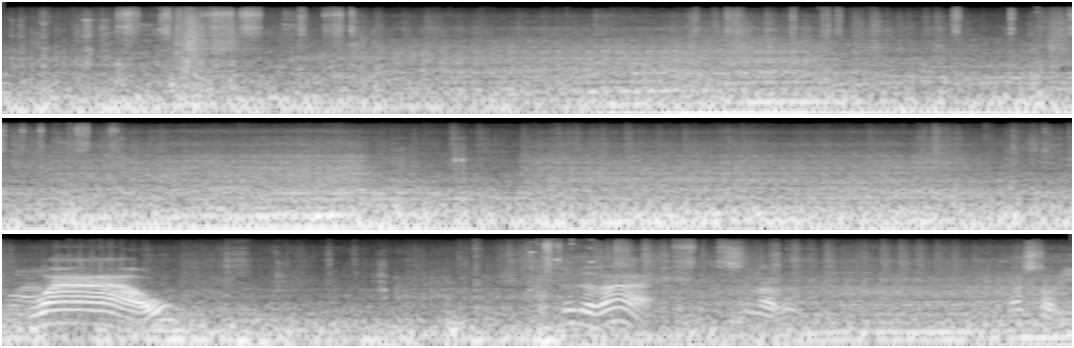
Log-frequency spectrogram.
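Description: A vehicle engine hums low and steady from inside the cab.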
